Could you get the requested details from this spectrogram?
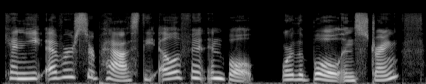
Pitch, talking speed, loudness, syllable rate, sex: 245 Hz, 185 wpm, -18 LUFS, 4.4 syllables/s, female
